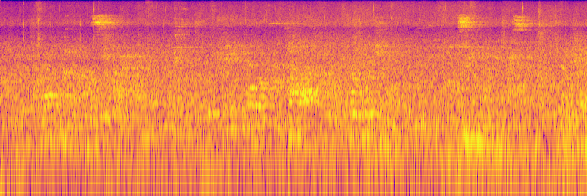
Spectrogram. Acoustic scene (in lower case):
subway station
